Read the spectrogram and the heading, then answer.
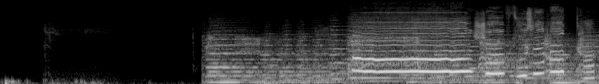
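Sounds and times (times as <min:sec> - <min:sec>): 
flute: 0:02.1 - 0:05.7.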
